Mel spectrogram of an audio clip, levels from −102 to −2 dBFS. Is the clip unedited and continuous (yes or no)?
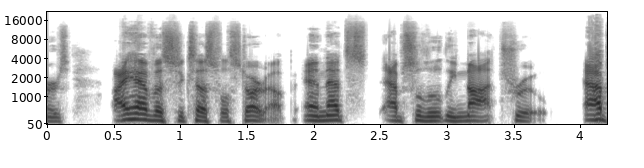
yes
